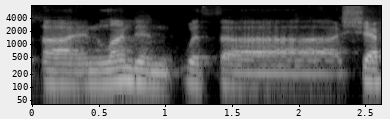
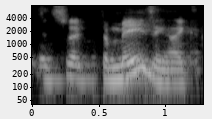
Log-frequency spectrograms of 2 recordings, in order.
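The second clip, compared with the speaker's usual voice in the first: ordinary talk, nothing marked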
